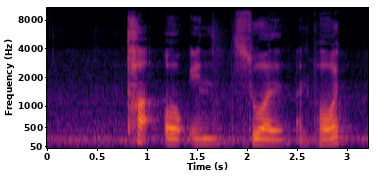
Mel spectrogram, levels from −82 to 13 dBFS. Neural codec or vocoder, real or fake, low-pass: none; real; 9.9 kHz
